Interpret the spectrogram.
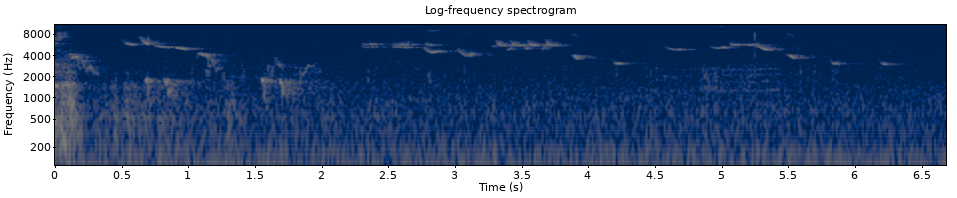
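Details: A chestnut-rumped heathwren calls in its natural habitat in the Brisbane Ranges, Victoria: thin, very high slurred notes about two per second, with a few lower chirps early on over a soft background hiss.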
